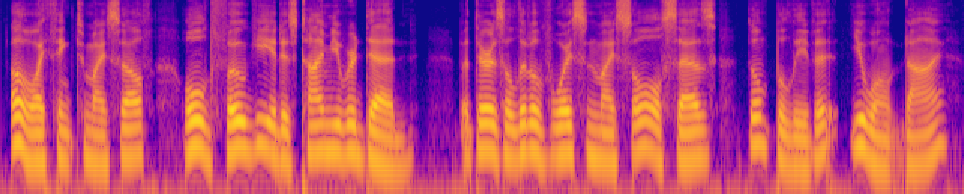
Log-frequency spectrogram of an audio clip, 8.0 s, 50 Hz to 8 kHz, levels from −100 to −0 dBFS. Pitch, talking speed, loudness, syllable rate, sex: 140 Hz, 215 wpm, -19 LUFS, 5.4 syllables/s, male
